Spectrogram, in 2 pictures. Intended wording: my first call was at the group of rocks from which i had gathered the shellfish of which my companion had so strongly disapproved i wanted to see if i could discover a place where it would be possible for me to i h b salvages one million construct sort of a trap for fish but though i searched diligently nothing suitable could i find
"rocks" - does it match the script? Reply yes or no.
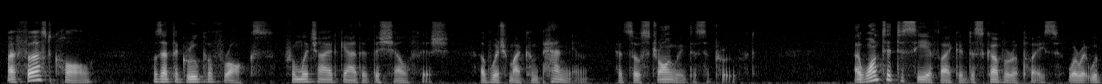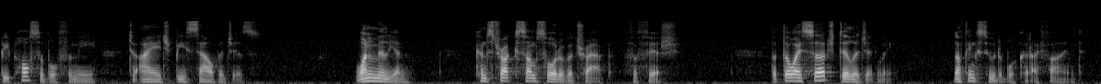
yes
